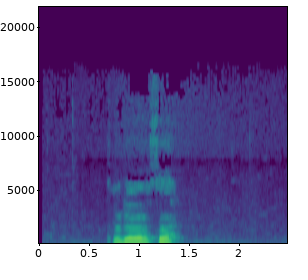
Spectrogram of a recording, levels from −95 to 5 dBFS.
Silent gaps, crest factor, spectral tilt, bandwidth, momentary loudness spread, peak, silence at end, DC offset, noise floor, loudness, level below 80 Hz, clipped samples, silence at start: none; 18 dB; -8 dB/octave; 15.5 kHz; 13 LU; -10 dBFS; 1.1 s; under 0.1%; -63 dBFS; -25 LUFS; -62 dBFS; under 0.1%; 0.75 s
